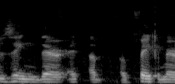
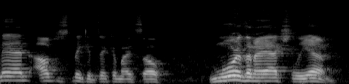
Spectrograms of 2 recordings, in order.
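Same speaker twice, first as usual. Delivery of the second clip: ordinary talk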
